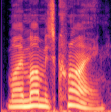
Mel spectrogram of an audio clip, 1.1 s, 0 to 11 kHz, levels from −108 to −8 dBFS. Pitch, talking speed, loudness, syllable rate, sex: 165 Hz, 215 wpm, -14 LUFS, 4.0 syllables/s, male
